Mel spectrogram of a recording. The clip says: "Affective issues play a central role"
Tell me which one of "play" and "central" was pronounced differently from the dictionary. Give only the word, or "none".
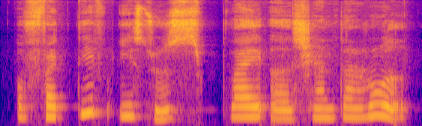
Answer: central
